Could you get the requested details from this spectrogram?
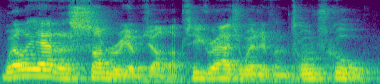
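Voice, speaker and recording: Speaking a little slowly in a roomy-sounding space, a Maryland man in his nineties chuckles as he reminisces about his childhood for an oral history interview. His medium-pitched voice is expressive, and he keeps drifting into rambling digressions.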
